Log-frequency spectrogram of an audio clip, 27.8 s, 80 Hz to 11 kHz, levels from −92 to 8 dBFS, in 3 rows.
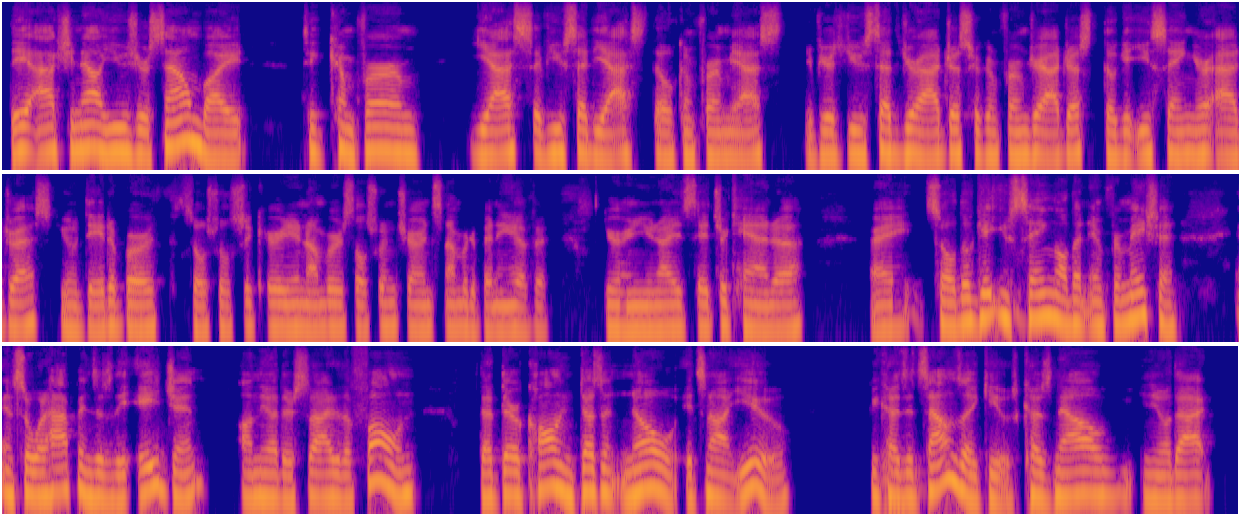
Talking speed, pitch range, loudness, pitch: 200 wpm, 125-145 Hz, -25 LUFS, 130 Hz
